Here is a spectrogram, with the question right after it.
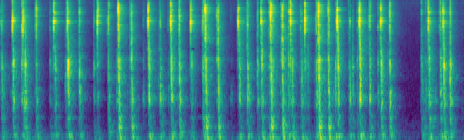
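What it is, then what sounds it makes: Plastic mechanical keyboard. Fingertips of both hands type continuously on a full-size pink AUKEY mechanical keyboard with plastic keycaps and clicky blue switches. A rapid stream of sharp, bright clicks rides over a low plastic thock, with each keystroke decaying almost instantly. A brief pause near the end breaks the typing before it resumes.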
